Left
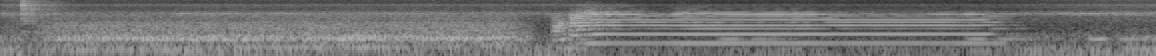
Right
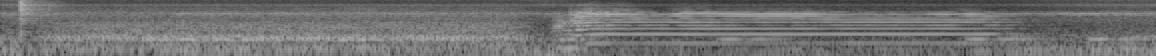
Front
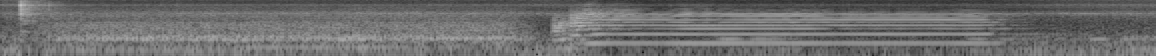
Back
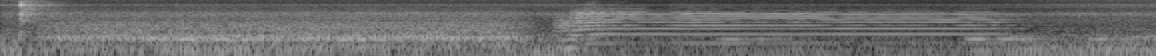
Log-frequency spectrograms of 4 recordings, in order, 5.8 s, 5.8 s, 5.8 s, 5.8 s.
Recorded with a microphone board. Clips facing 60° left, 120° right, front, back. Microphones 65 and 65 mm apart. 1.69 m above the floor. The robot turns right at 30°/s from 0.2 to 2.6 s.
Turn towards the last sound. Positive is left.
turn(degrees=5)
